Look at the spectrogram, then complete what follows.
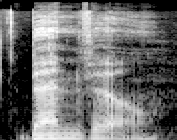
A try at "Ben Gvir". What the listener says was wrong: Ben Gvir. Gvir. No, don't say. No, not Vil and not Goela de Vil. Gvir.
